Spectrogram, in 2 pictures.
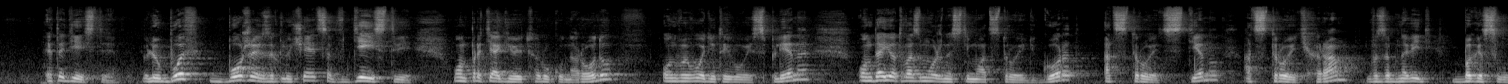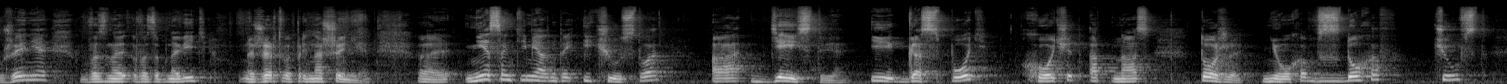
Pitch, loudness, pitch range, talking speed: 140 Hz, -22 LUFS, 125-165 Hz, 90 wpm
